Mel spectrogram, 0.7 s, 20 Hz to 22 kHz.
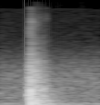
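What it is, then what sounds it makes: Car door closing from outside. A 2023 Toyota Crown hybrid's door is shut from the outside, giving a single low, dull thud centered around 100 Hz. The sound has almost no high-frequency content and fades within about a tenth of a second.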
